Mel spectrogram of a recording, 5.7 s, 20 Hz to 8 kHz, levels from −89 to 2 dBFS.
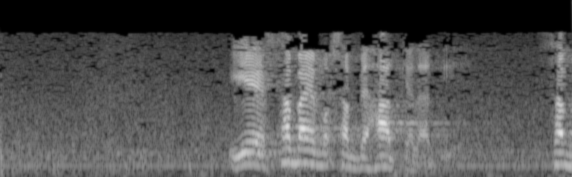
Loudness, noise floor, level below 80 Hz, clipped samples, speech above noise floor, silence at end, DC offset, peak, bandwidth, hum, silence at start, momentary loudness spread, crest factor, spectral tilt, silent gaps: -18 LUFS; -40 dBFS; -54 dBFS; under 0.1%; 22 dB; 0 s; under 0.1%; -2 dBFS; 5 kHz; none; 0 s; 24 LU; 20 dB; -9.5 dB/octave; none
